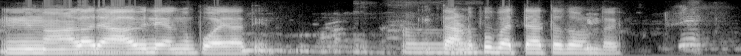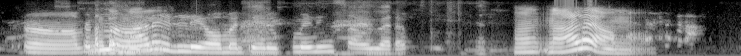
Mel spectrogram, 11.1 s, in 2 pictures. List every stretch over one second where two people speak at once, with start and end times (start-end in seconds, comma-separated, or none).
none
